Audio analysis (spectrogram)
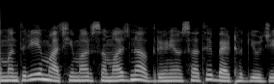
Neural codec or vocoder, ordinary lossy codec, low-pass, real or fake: codec, 16 kHz, 4.8 kbps, FACodec; none; none; fake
